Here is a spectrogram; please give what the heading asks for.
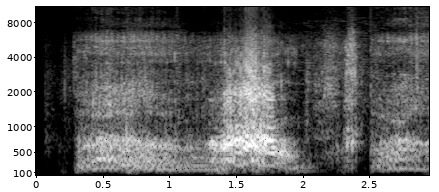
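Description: dog growling

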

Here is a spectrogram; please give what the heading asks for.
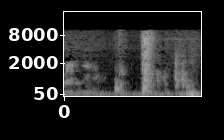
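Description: knocking on wood

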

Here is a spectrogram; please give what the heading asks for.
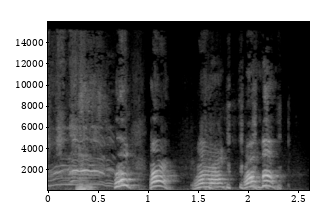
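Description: dogs barking and whimpering

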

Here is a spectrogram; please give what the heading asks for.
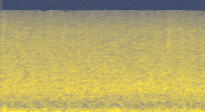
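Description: rain falling

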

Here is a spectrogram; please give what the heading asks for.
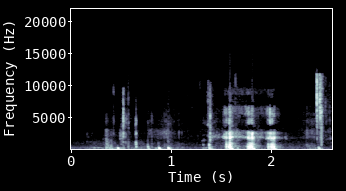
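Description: sipping a drink

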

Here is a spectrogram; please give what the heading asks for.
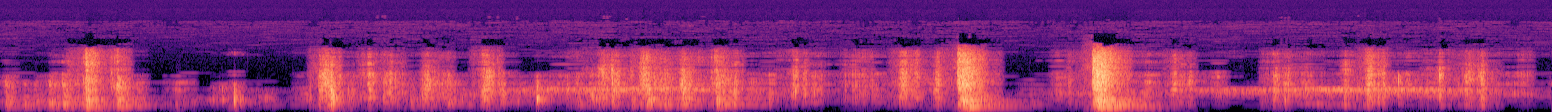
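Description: door being opened

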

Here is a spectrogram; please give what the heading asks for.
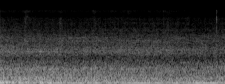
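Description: city street traffic

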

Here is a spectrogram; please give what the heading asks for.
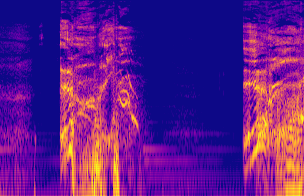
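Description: cough

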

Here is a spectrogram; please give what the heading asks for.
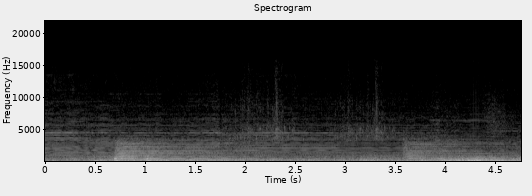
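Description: town bell tolling

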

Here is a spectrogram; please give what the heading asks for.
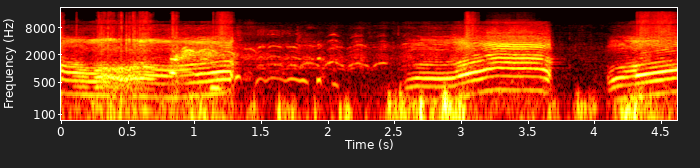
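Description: goat bleating

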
